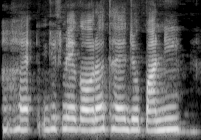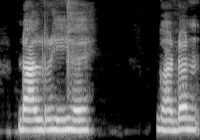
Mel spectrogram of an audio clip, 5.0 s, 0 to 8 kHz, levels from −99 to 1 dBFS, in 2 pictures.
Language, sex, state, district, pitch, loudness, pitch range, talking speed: Hindi, female, Chhattisgarh, Bilaspur, 225 Hz, -15 LUFS, 215-230 Hz, 145 wpm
